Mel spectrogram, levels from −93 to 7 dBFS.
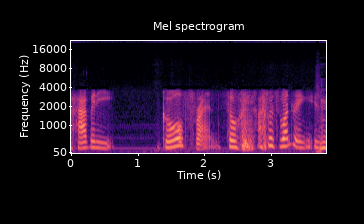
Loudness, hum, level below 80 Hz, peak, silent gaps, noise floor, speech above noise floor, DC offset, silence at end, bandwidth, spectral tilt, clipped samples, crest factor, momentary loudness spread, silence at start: -21 LUFS; none; -50 dBFS; -2 dBFS; none; -54 dBFS; 34 dB; under 0.1%; 0 s; over 20 kHz; -8 dB/octave; under 0.1%; 18 dB; 9 LU; 0 s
